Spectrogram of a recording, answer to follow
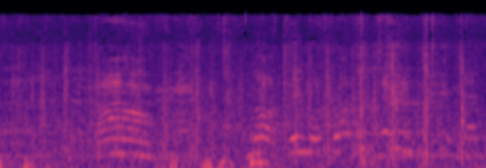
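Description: Voices, with a single high call that rises and falls about a second in, over irregular low thumps of footsteps on paving as the person filming walks.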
